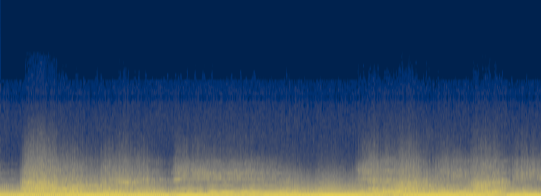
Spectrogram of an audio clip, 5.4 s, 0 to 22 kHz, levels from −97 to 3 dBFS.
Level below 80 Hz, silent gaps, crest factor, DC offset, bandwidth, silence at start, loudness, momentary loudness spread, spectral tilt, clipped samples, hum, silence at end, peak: -32 dBFS; none; 6 dB; under 0.1%; 5.6 kHz; 0 s; -13 LUFS; 2 LU; -10 dB/octave; under 0.1%; none; 0 s; -6 dBFS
